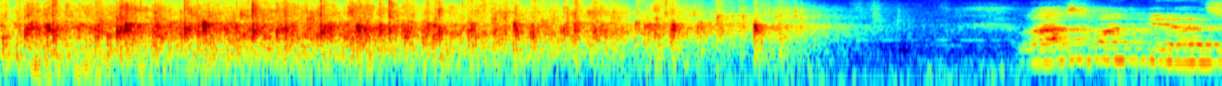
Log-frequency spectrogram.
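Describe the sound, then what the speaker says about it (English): Audience applause fills a school academic awards night, dense steady clapping from a crowd for about four seconds before fading out, then a voice starts speaking. "So, big round of applause for us."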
